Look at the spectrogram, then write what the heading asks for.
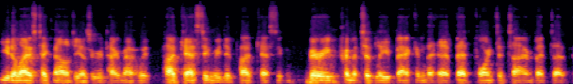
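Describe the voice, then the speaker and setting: Man, husky, deep voice, native Spanish speaker, relaxed, halting explanations. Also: rough recording. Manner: relaxed, explanatory, many hesitations and restarts. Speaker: guest, education technology company director. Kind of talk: conversational interview. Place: conference venue.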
